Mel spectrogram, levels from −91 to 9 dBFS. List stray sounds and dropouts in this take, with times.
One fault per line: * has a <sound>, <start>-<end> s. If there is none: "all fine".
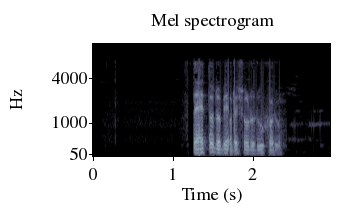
all fine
